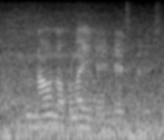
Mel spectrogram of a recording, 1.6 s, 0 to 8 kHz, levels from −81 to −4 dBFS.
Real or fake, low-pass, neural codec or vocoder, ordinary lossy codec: real; none; none; none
